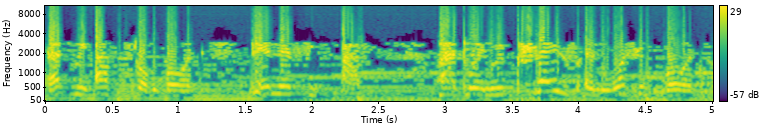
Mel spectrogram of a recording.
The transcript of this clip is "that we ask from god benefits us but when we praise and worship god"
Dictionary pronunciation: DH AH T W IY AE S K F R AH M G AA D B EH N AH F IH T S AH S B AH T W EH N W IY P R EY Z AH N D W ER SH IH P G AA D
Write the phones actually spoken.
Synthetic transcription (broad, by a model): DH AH T W IY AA S K F R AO M G AA D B EH N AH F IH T AA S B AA T W EH N W IY P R EY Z AH N D W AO SH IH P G AA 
